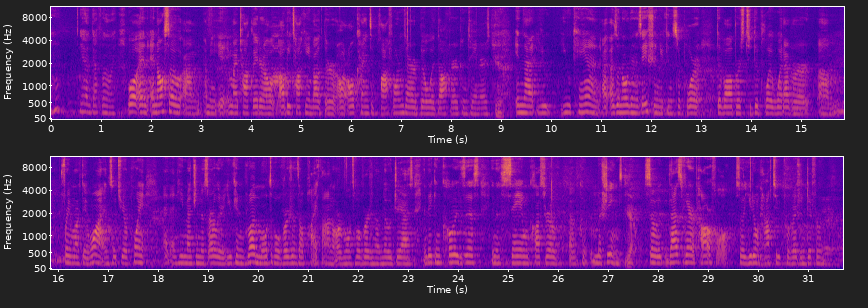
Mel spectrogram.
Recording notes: talking at the Microsoft Decoded conference in UCD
